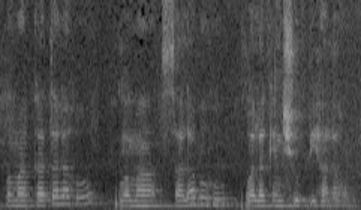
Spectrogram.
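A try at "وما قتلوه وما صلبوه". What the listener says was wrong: تم غلط پڑھ رہی ہو نا، قتل لہو پہلے پڑھا تھا تم نے، یہ ہے وما قتلوا ہو وما صلبوا ہو۔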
